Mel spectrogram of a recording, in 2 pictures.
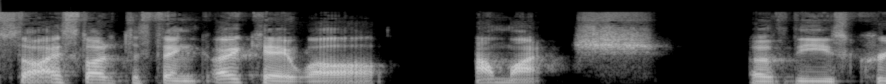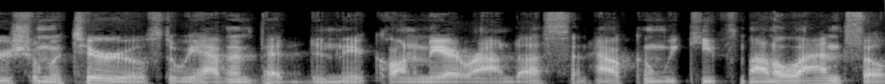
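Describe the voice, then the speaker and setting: Heard in a dry, close sound with no echo and a quiet background, a man with vocal fry and a fairly low pitch talks at a fairly quick pace. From UK and South Africa. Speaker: clean energy startup co-founder. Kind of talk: webinar interview. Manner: halting, repeats words.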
